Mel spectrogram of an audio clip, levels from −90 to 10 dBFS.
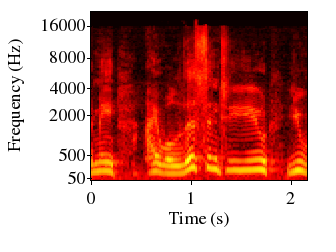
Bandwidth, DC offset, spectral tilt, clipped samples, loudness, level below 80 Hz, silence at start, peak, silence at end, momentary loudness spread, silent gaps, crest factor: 18 kHz; under 0.1%; -5.5 dB/octave; under 0.1%; -25 LUFS; -60 dBFS; 0 s; -8 dBFS; 0 s; 9 LU; none; 16 dB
